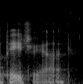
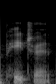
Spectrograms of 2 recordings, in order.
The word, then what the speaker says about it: patron: So I'm still a Patreon. A patron. I like saying a Patreon. – Yes, yes. I know you like saying it wrong, but yeah, you should probably specify that for the people at home.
